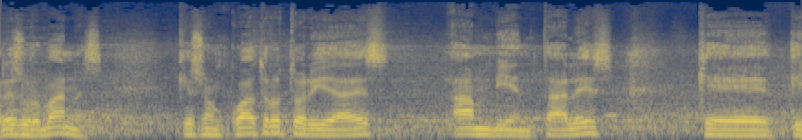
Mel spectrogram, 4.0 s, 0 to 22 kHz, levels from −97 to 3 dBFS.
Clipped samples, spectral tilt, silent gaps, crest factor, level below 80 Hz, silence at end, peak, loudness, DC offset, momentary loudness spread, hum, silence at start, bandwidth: under 0.1%; -4 dB/octave; none; 16 dB; -50 dBFS; 0 s; 0 dBFS; -17 LUFS; under 0.1%; 7 LU; none; 0 s; 19.5 kHz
